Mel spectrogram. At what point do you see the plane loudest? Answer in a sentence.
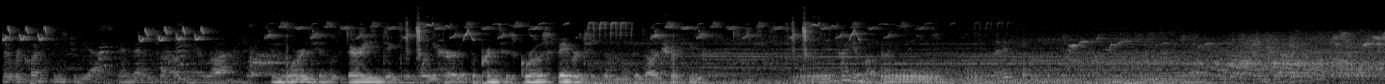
The loudest moment of the plane is at 13 seconds.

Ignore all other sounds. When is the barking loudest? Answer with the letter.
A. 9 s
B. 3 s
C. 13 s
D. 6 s
A.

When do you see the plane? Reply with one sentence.
The plane can be heard from 5.8 to 13.8 s.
